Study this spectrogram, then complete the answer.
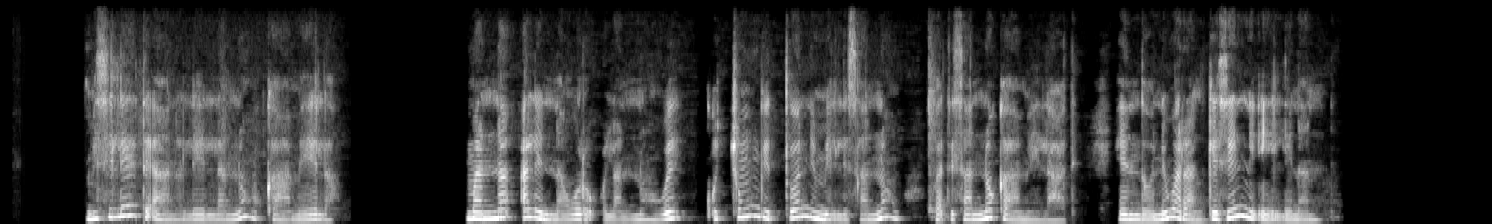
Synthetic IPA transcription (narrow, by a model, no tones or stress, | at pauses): mɪsɪle̞ːt̪ɛ̰ʔaːnɐle̞ːlːɐnːɔkaːmeːlɐ | mɐnːɐɐlɛnːɐwɔɾɔʔɔlɐnːɔhwɛ | kʼɔt͡ʃːʊmʊɡɪd̪ːonːɪmɪlːɪsɐnːɔw | b̥ɐt̪ʼɪsɐnːɔkaːmeːlaːt̪ɛ̥hɛnd̪oːnːɪwɐɾɐŋkːɛsɪnːɪʔḛːlːɪnɐn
